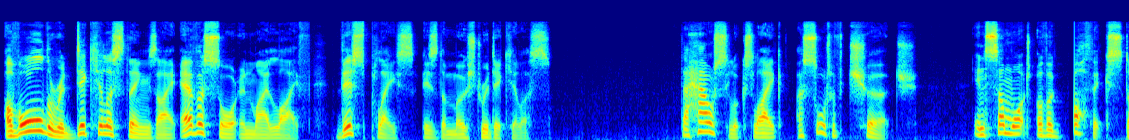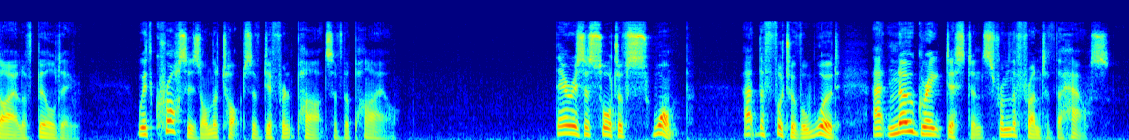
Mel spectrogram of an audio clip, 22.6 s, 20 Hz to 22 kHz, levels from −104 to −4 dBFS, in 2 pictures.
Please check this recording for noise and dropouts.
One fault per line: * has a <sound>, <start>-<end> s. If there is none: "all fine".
* has a dropout, 10.7-10.7 s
